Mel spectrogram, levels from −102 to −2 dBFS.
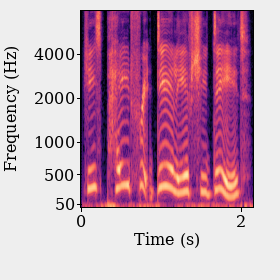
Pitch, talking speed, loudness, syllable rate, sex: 260 Hz, 225 wpm, -15 LUFS, 4.6 syllables/s, female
